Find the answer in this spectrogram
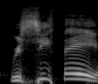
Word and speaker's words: Recife: Lightness, peace song, Recife, is that how you pronounce it? Recife.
